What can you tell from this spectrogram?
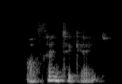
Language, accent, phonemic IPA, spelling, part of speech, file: English, Southern England, /ɒˈθɛn.tɪ.keɪt/, authenticate, verb / adjective, LL-Q1860 (eng)-authenticate.wav
- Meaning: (verb) 1. To render authentic; to give authority to, by the proof, attestation, or formalities required by law, or sufficient to entitle to credit 2. To prove authentic; to determine as real and true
